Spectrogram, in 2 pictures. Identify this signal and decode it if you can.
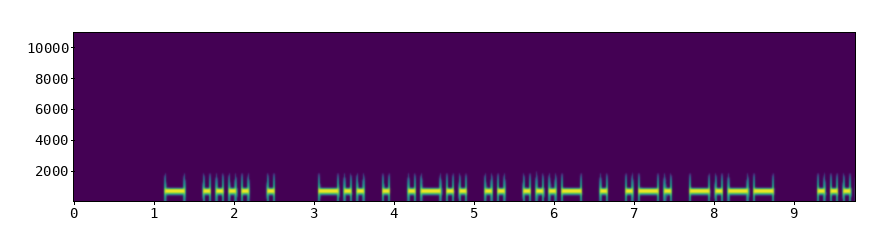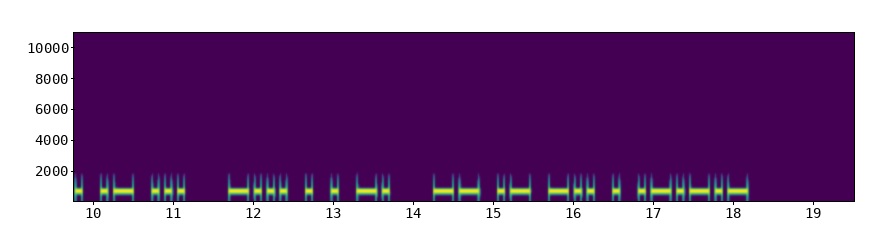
Morse code, heard as a keyed tone, about 15 wpm, 700 Hz. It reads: THE DELIVERY HAS BEEN MADE.
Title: Sentences from Top 1500 Words 15wpm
